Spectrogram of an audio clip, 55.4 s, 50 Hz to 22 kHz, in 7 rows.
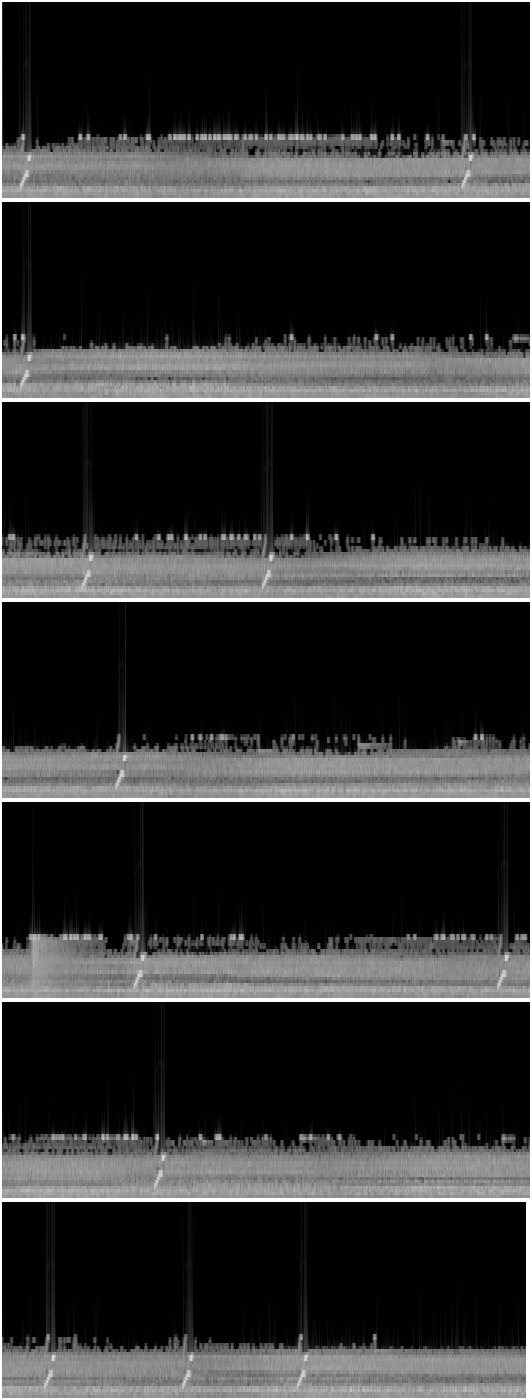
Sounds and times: New-age music: 0:00.0 - 0:55.3.

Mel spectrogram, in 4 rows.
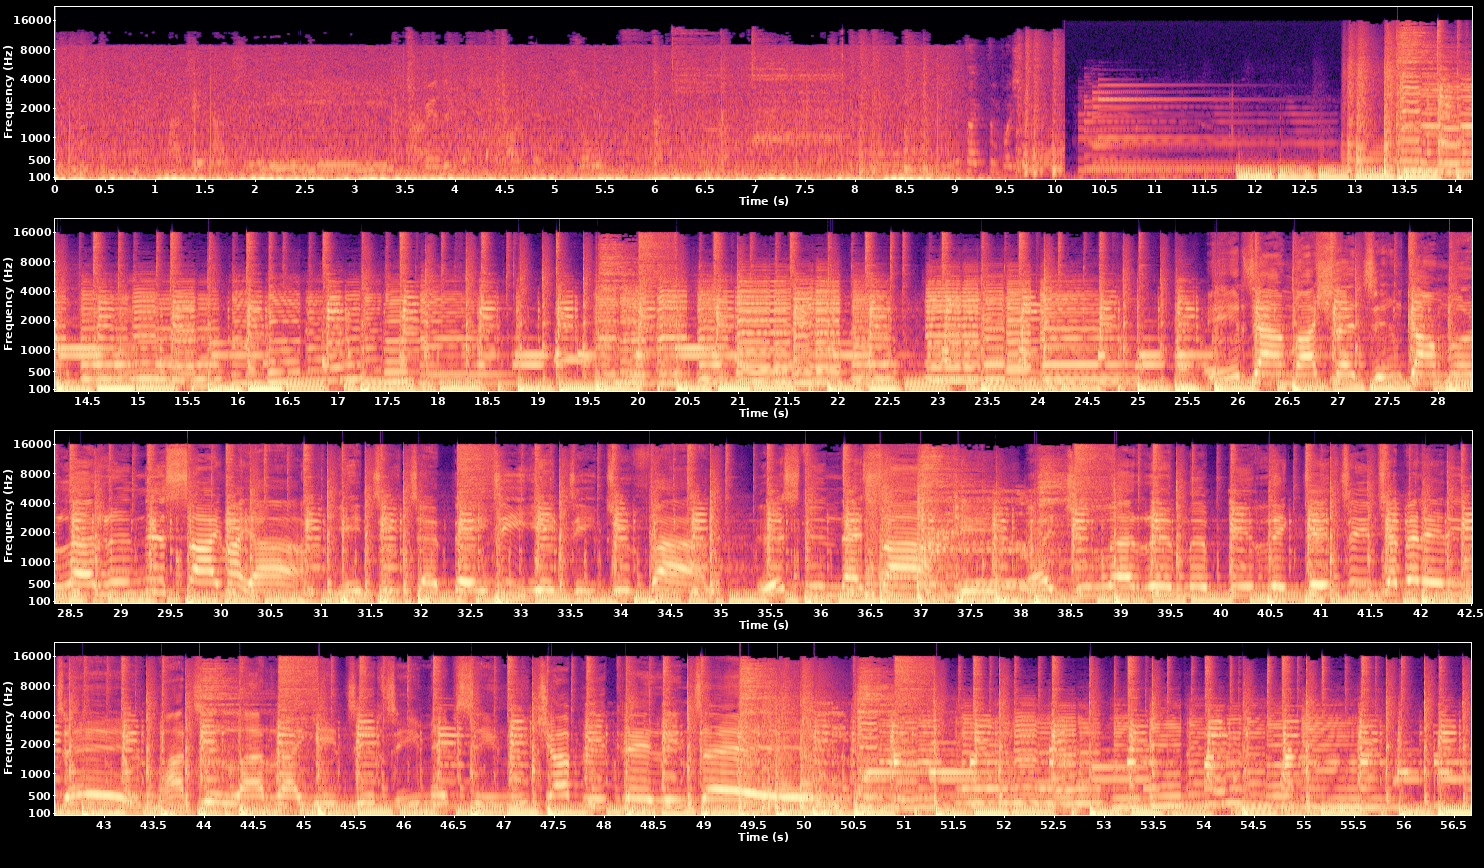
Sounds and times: Ska: 0:12.9 - 0:56.6.

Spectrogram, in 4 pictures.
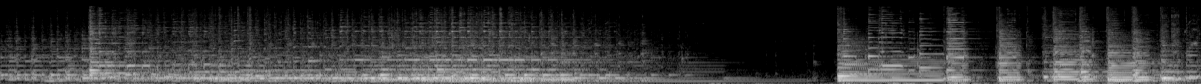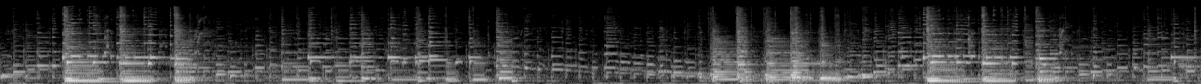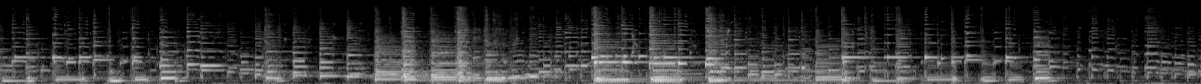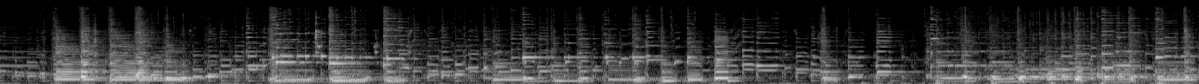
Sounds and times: Classical music: 0:00.0 - 0:18.0, 0:18.7 - 0:48.0
Zither: 0:00.0 - 0:35.3.

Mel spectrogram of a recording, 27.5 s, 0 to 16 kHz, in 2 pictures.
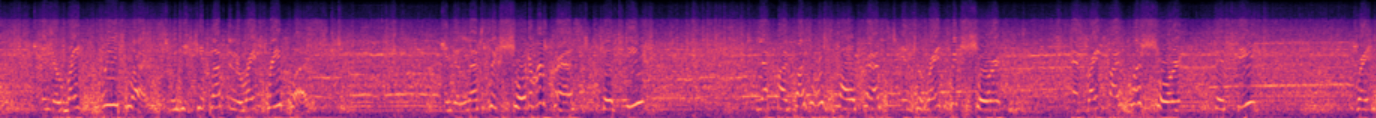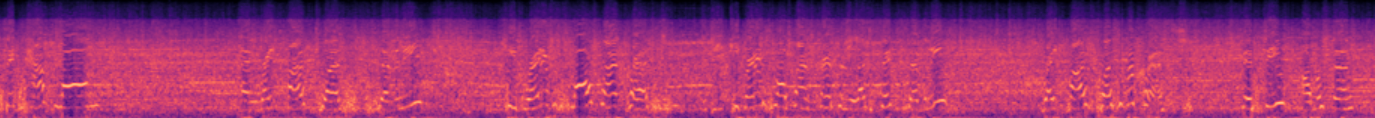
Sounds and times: Speech: 0:00.4 - 0:03.5, 0:04.4 - 0:06.5, 0:07.6 - 0:12.7, 0:13.6 - 0:14.8, 0:16.2 - 0:18.1, 0:18.8 - 0:23.3, 0:24.2 - 0:27.4.

